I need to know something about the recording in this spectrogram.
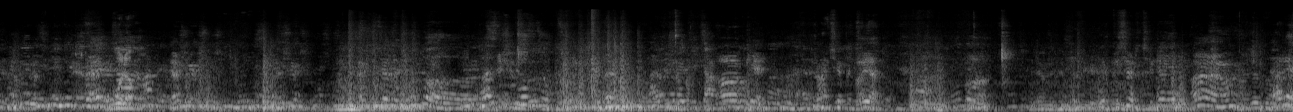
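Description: Several men talk loudly over one another close by.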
